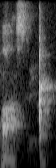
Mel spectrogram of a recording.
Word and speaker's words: pasty: I don't mind being disheveled, but this is a little Your bit pronunciation depends on where you're from. So I guess when we were up in Michigan, they definitely were saying pasty.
